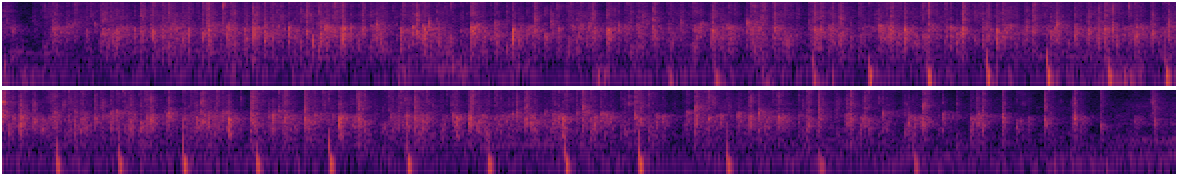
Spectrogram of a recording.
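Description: An audience at a cast interview event applauds continuously, a dense wash of many hands clapping that holds steady for about twelve seconds.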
